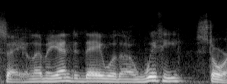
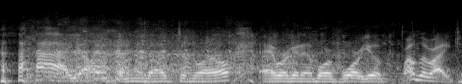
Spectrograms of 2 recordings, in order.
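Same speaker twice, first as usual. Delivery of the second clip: laughing sign-off; 4 dB louder than usual. Real, not acted. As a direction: wrap it up while laughing. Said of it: "sign-off, laughing".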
